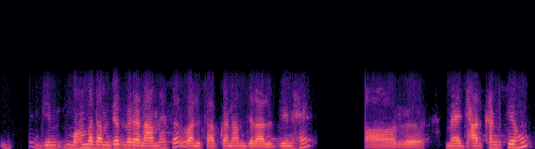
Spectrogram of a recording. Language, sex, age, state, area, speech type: Urdu, male, 30-45, Jharkhand, urban, conversation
